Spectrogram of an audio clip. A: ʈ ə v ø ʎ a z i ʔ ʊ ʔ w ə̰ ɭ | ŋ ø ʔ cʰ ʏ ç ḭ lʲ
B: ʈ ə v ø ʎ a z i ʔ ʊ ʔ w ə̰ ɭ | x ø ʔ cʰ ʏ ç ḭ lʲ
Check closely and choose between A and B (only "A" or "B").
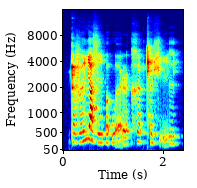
B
